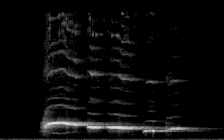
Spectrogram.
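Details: Shama (murai) song for training a cililin: a pure whistled note that starts slightly higher, levels off for over a second, then drops briefly to a lower tone before rising back near the end.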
